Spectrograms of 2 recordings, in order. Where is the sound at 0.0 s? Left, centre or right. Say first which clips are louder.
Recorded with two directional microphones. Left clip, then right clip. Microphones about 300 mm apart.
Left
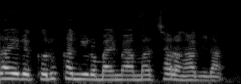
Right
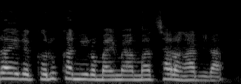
Left 3 dB; right.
